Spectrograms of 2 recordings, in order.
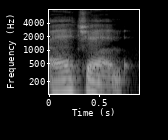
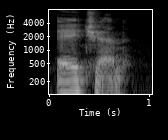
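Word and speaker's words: Achane: Feel free to check the tape for the receipts, but I do believe Devon A-Chain, or how is he saying it's pronounced? – I don't know. – It's not A-Chain, it's like A-Chan.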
